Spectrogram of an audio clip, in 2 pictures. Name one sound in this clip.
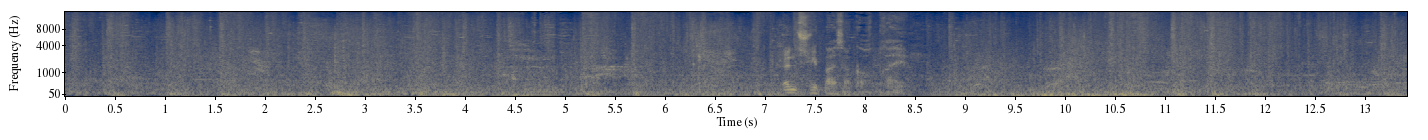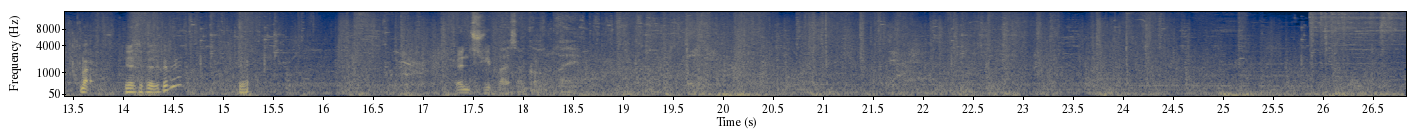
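Game combat effects clash and crackle with bursts of magic.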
